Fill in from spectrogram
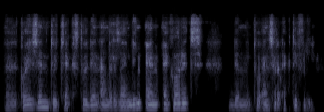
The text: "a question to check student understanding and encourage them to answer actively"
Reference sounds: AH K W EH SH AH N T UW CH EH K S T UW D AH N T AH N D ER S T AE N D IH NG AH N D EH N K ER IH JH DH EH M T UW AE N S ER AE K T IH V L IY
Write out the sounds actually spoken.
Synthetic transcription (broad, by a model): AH K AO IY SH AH N T UW CH EH K S T UW D AH N T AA N D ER S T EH N D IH NG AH N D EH K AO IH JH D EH M T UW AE N S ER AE K T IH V L IY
